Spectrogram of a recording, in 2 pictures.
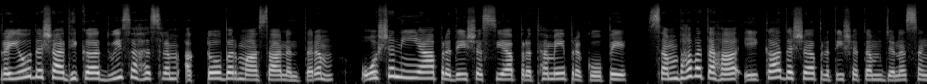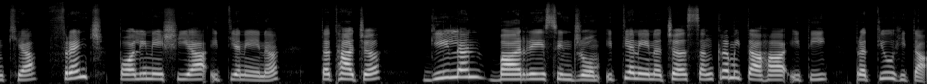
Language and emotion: Sanskrit, neutral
